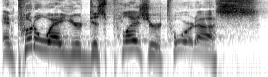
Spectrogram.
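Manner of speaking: loud, pleading psalm reading, slowing at the end; crying out to God. Acted. Pastor reading the psalmist's plea, loud and slowing. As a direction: beg God on behalf of the people. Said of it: "the psalmist is crying out to God".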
